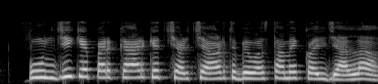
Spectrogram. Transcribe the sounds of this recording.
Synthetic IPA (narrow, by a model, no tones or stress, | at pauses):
pund͡ʒikepɾəkaɾket͡ʃəɾt͡ʃaɾt̪ʰbjəʋəst̪ʰamekəld͡ʒala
